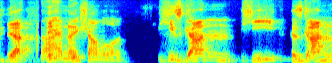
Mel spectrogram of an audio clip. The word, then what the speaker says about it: Shyamalan: really blown up uh it rhymes with naive shaman yeah i'm nice shyamalan he's gotten he has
